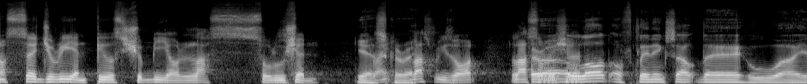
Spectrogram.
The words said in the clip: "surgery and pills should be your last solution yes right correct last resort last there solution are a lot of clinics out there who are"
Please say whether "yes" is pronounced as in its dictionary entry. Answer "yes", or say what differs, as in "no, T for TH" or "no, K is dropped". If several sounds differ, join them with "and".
no, S is dropped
